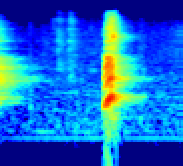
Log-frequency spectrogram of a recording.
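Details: Bullmastiff puppy indoors trying to talk: one short, sharp, rising yelp about a quarter second long, following a faint tail of an earlier sound.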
